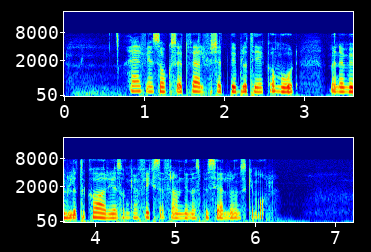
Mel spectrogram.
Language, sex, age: Swedish, female, 21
